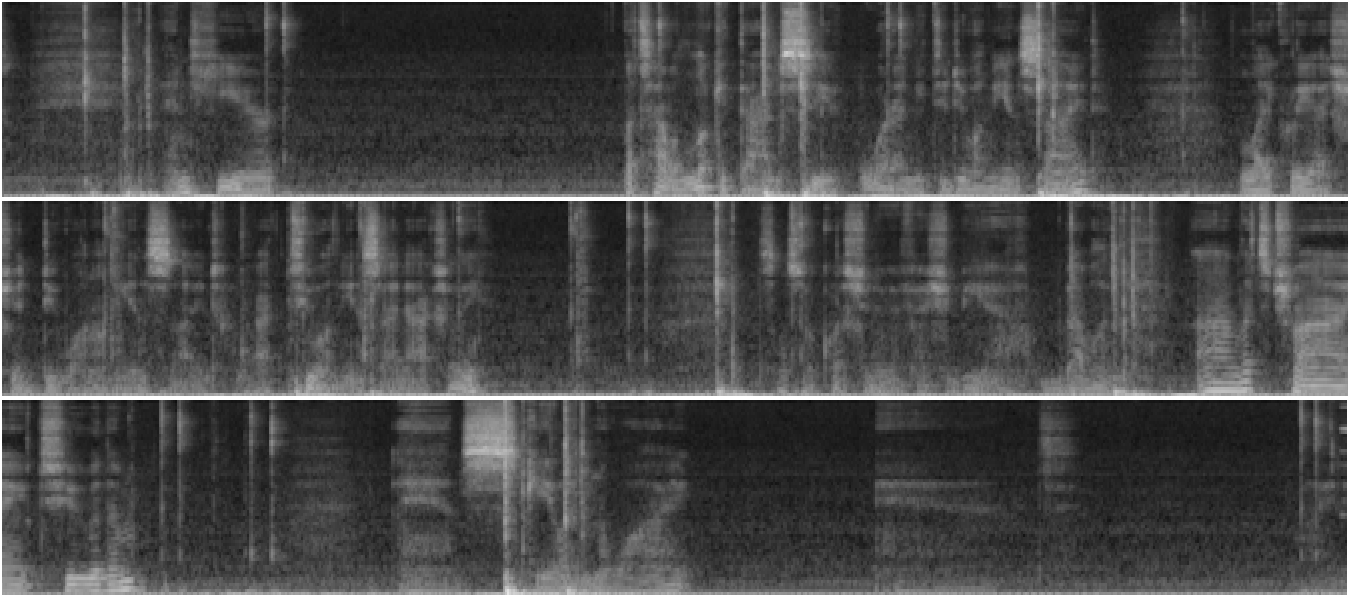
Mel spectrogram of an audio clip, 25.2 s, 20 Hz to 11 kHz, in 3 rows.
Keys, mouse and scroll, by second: 1.1 ctrl+r, 5.1 a, 5.4 Tab, 6.9 a, 7.9 middle click, 12.7 click, 13.2 Tab, 15.7 ctrl+r, 20.3 s.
